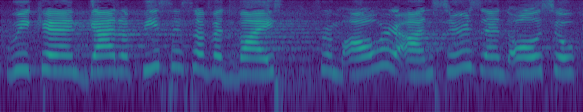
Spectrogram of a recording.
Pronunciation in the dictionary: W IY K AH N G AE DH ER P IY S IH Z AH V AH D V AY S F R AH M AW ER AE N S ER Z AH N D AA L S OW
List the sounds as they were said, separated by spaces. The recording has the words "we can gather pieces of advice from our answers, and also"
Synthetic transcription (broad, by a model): W IY K AH N G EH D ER P IY S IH S AH V AH D V AY S F R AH M AW ER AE N S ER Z AH N D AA L S OW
